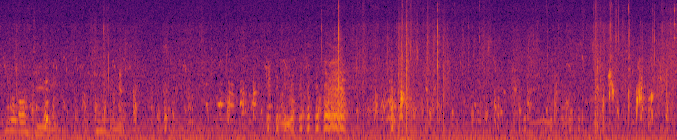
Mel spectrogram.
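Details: A flock of hens clucking, many short clucks at varied pitch, with a loud harsh burst near the middle and more squawks toward the end.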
